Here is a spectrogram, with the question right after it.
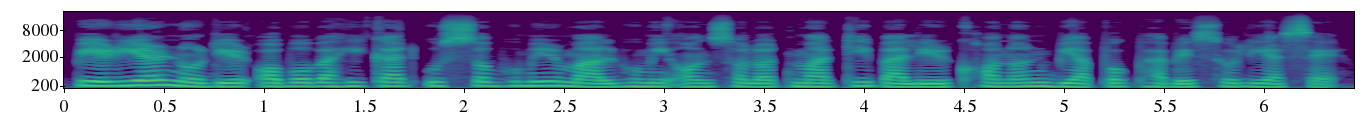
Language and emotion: Assamese, neutral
